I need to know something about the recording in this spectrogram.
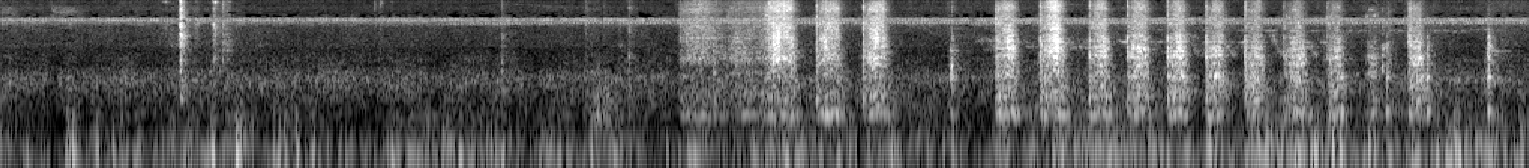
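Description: Cordless drill driving a screw through perforated galvanized metal strapping into a wooden block, in a short run and then a longer run of rhythmic rasping, about four strokes a second, over a steady motor hum. Crickets or other insects keep up a steady high buzz throughout.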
